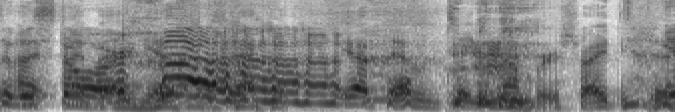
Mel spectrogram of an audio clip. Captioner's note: laughs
